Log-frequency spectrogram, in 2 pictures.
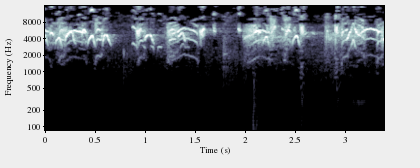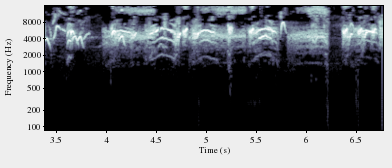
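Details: Small-bird lure sound for trapping, with bursts of high, piercing chirps and curved squeaky notes from many birds, separated by brief silences.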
